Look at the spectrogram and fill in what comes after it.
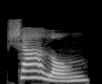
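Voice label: "沙龙", Mandarin Chinese; chinese flashcards; hsk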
